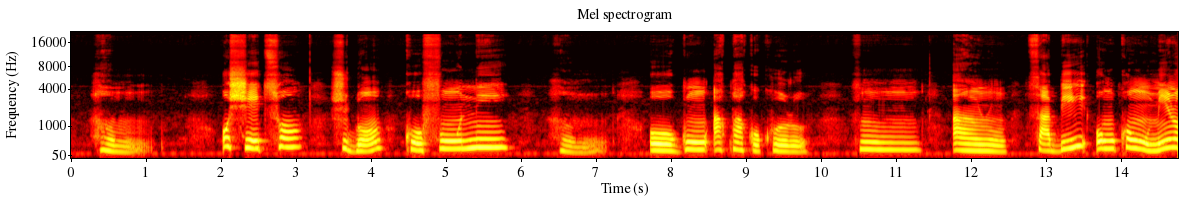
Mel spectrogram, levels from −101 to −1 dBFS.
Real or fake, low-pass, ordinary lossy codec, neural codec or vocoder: real; none; none; none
